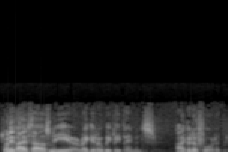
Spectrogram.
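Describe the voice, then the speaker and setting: An American actor playing a bitter, lovesick middle-aged murderer, speaking earnestly and haltingly in a 1950s radio drama. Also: male voice, fairly low pitch, very animated, husky, no echo. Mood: bitter confession. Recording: muffled 1950s radio recording.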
